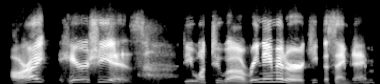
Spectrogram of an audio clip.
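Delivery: put-on seasoned, older pirate sea captain voice. Voicing an older pirate captain selling a ship: older pirate captain voice. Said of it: "this older, uh, pirate captain goes".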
